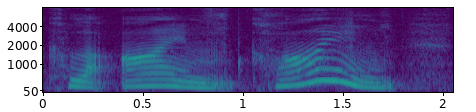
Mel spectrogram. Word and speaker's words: climb: 这个 B 不发音哦，所以 climb. Started to climb.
